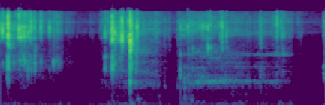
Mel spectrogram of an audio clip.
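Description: Paper padded mailer envelope being handled and worked open by hand: crinkling, crunching paper in three short bursts.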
